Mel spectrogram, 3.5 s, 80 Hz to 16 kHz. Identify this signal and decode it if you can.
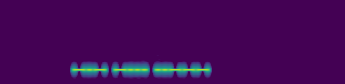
Morse code, heard as a keyed tone, about 34 wpm, 700 Hz. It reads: KB2
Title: USA Call Sign Prefixes - Repeated 2x - 35wpm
